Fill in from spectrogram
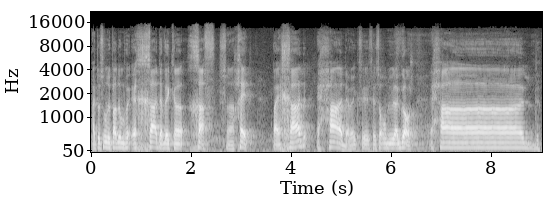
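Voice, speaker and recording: A man leads a religious lesson as the teacher. He explains each point step by step and repeats sounds slowly to demonstrate them. He keeps checking that his students follow him. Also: mid-range voice, a little mellow. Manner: addresses students directly with frequent "d'accord?". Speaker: rabbi teaching a class.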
